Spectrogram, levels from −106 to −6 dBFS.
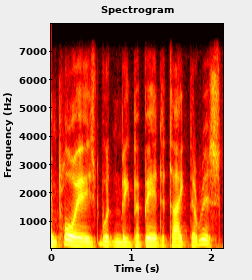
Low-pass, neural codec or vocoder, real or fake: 7.2 kHz; none; real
